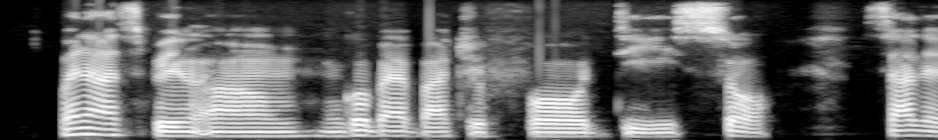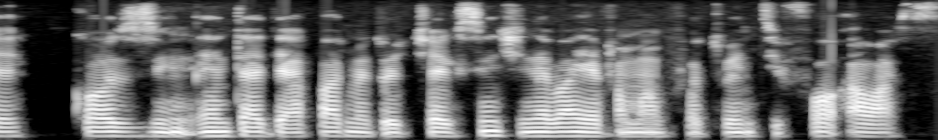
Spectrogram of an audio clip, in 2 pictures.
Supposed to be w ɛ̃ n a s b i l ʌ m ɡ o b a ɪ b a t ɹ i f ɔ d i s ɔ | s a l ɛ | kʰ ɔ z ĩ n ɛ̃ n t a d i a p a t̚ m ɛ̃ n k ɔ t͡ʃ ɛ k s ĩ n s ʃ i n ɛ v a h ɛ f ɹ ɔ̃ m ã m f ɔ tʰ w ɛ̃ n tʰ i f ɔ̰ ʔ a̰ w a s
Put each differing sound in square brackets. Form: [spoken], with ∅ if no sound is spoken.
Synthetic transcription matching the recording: w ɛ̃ n a s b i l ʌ m ɡ o b a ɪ b a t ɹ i f ɔ d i s ɔ | s a l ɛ | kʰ ɔ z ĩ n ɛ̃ n t a d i a p a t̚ m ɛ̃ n [t] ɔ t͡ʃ ɛ k s ĩ n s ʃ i n ɛ v a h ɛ f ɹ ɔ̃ m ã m f ɔ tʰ w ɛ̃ n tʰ i f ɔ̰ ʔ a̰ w a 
